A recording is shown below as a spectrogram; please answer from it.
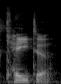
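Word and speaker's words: Keita: It's isn't it? Kate. It's Kaita. Oh, I'm sorry.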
